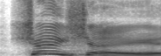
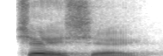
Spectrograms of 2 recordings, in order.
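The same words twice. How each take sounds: First: It is said louder, with more force. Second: It is said quietly, without much force. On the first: The speaker calls it right. "more confidence" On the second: The speaker calls it wrong. "she was like, "No, boo Dway,""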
